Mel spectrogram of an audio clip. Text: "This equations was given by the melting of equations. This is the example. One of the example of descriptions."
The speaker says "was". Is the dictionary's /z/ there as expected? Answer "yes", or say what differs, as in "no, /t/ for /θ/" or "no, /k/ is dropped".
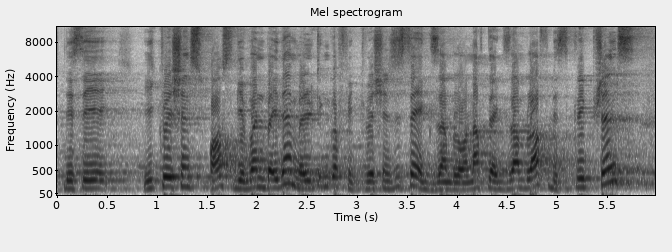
no, /s/ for /z/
